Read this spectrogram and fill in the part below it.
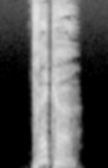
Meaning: synonym of Traktor (“tractor”)
- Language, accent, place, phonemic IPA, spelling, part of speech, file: German, Germany, Berlin, /ˈtrɛkər/, Trecker, noun, De-Trecker.ogg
